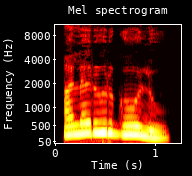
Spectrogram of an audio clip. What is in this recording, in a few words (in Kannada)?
"ಅಲರುರ್ಗೋಲ", Kannada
